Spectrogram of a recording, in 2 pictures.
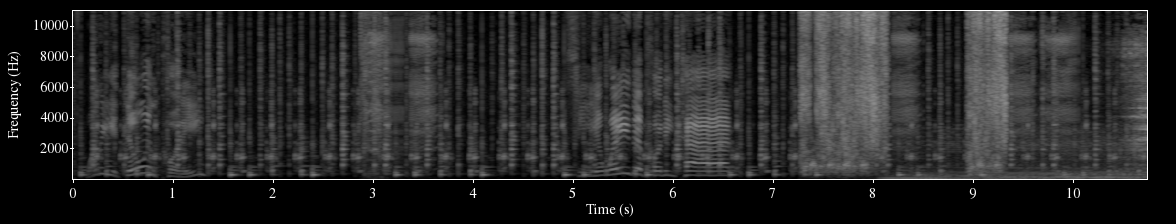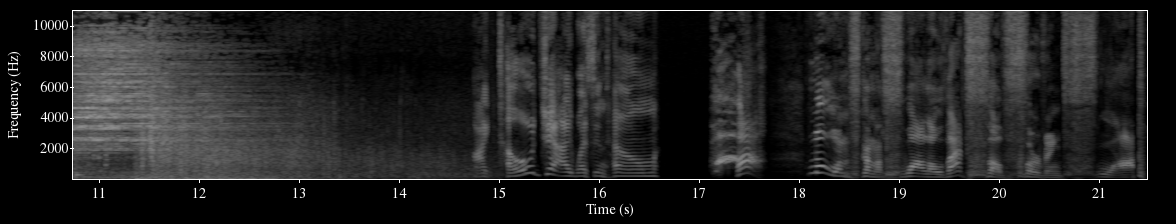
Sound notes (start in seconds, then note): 2.2 clock ticking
